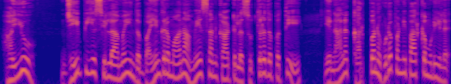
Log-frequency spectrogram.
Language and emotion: Tamil, fearful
